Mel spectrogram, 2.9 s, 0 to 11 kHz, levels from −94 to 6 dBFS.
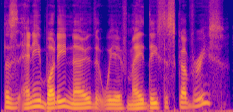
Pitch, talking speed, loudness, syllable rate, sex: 140 Hz, 185 wpm, -17 LUFS, 5.8 syllables/s, male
